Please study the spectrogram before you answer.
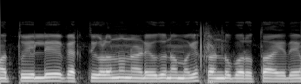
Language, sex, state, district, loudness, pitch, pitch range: Kannada, female, Karnataka, Bidar, -12 LUFS, 150 Hz, 145-155 Hz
